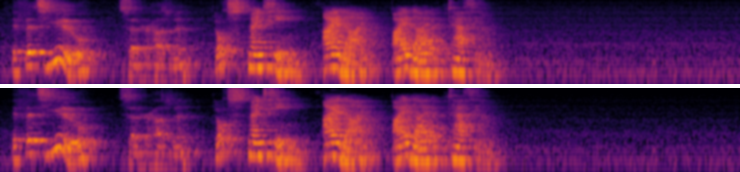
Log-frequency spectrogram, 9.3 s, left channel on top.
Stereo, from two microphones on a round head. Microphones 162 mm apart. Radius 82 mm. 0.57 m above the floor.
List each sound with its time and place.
0.1 s a man speaking: 25° left (ahead or behind), 0.7 m
3.1 s a woman speaking: 10° left (ahead or behind), 0.9 m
